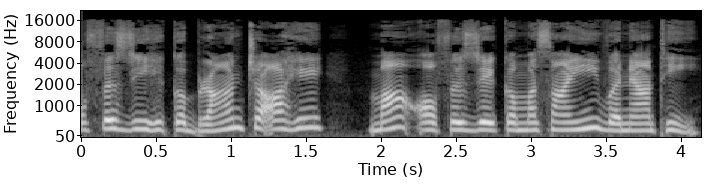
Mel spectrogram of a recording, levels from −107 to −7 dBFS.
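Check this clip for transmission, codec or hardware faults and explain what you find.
Nothing in the speech recording points to a transmission, codec or hardware fault. No audible event calls for further explanation.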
